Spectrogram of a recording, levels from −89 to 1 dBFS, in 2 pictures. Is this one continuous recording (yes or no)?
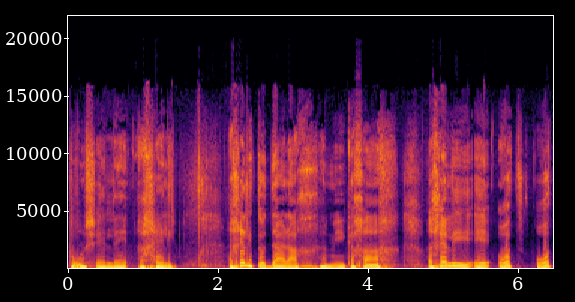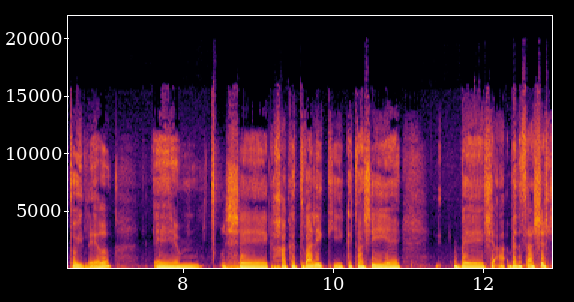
yes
